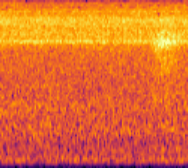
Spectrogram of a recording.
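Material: Nothing is struck.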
